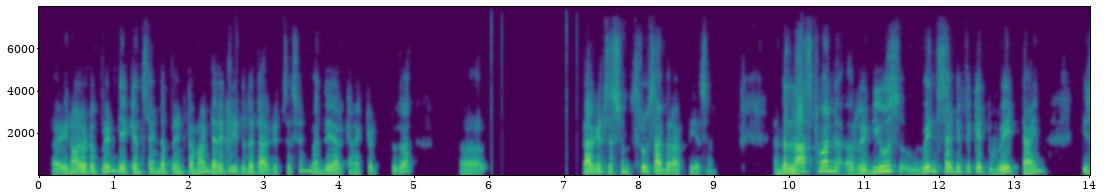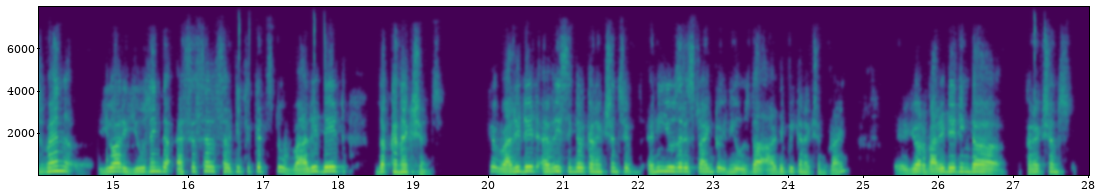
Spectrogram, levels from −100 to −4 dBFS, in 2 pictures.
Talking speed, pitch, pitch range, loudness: 150 wpm, 175 Hz, 160-195 Hz, -26 LUFS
